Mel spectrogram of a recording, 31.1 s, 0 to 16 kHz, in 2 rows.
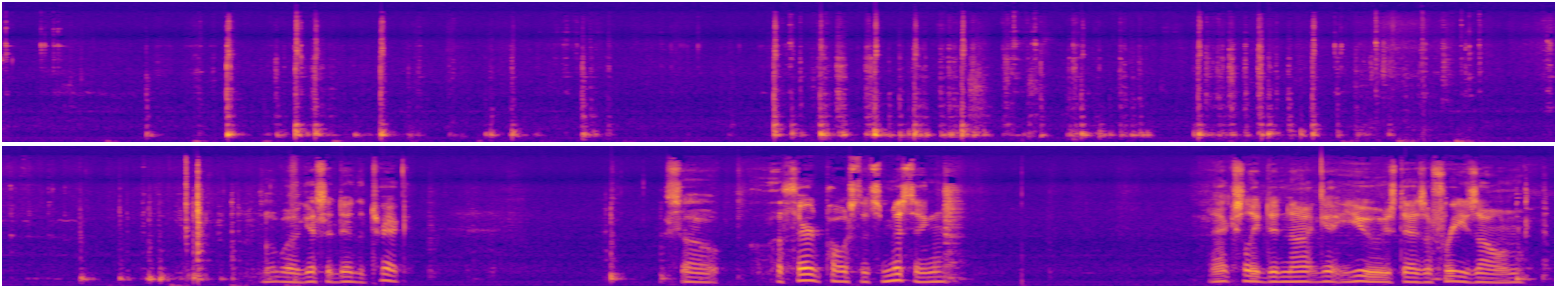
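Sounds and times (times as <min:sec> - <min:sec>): hard plastic clicking and knocking: 0:01.4 - 0:04.2, 0:07.7 - 0:14.8.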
